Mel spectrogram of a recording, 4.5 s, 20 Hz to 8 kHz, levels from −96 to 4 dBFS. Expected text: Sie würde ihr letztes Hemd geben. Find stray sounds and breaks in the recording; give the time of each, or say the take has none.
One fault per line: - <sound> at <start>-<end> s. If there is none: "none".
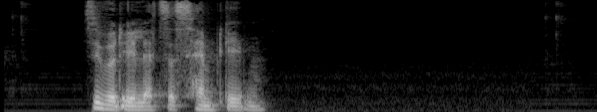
none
